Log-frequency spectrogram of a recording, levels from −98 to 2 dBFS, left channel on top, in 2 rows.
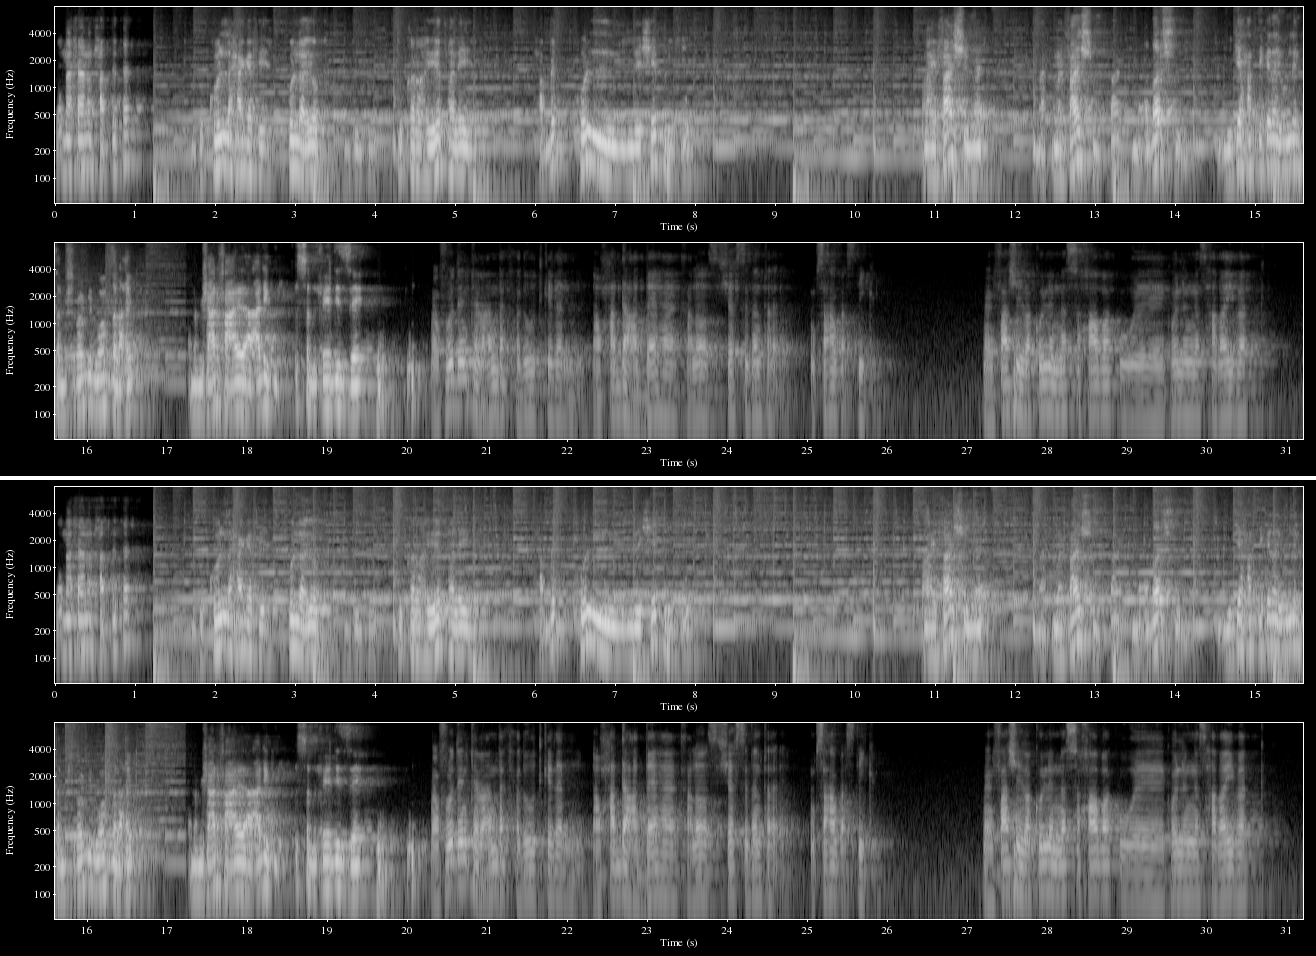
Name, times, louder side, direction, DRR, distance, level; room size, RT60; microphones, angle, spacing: voice 1, 0.0-0.9 1.7-3.3 3.6-5.3 6.0-8.0 10.8-11.6 12.2-14.2 14.5-16.6 17.3-19.7 20.0-20.1, left 2 dB, 45° left, 1 dB, 1.6 m, -26 dB
sound 1, 1.2-17.2, right 1 dB, 60° right, 1.4 m, -37 dB
voice 2, 10.8-11.7 20.3-24.8 25.0-25.8 27.2-30.5, right 2 dB, 85° right, 4 dB, 2.7 m, -37 dB
30.0 x 24.5 x 6.0 m, 0.93 s
head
